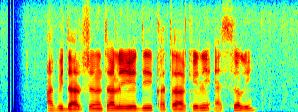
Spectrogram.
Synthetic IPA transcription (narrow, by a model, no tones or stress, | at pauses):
apid̪aɾʃənət̪alejəd̪ikʰat̪aːkeliʔæsəli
